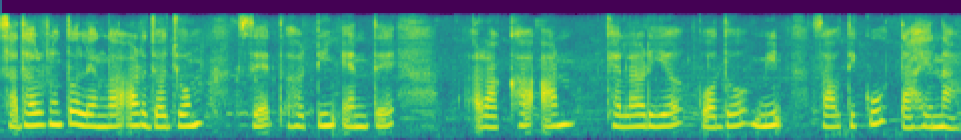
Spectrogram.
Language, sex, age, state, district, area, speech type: Santali, female, 18-30, West Bengal, Dakshin Dinajpur, rural, read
